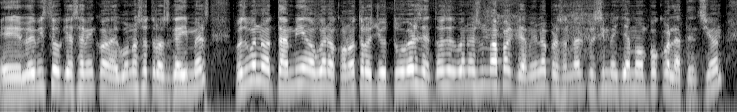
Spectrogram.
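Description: In a Mexican accent, a man speaks at a very fast pace in a high pitch, with an animated tone and ordinary pitch variation. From Mexico. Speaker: gaming youtuber. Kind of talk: gameplay commentary.

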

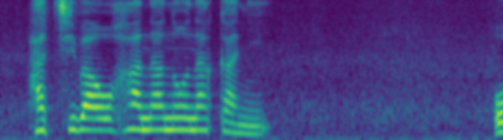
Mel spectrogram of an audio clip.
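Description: A woman speaks at a very slow pace with ordinary pitch variation over noticeable background noise. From Tokyo. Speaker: actress. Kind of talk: poetry reading.

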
